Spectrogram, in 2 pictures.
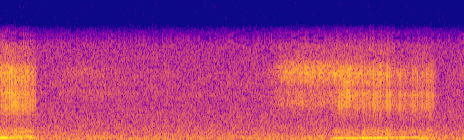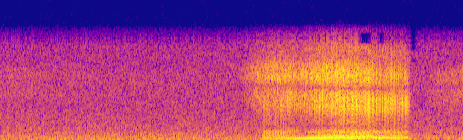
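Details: Cat snoring during sleep: slow, rasping, hissy breaths recurring a few seconds apart, some with a fluttering rattle, in a quiet room.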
